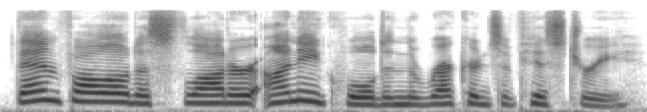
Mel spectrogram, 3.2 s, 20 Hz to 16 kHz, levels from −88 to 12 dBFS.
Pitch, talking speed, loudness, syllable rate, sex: 230 Hz, 185 wpm, -15 LUFS, 6.4 syllables/s, female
